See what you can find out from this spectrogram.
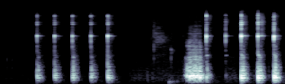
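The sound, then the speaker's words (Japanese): Glass sweet chili sauce bottle clinking: a brisk run of five sharp, bright clinks, a short rougher rattle, then several more quick clinks, all without voices. “ビール瓶じゃないよ。スイートチリソースだってんだろ。キンキンキン。スイートチリソースです。”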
